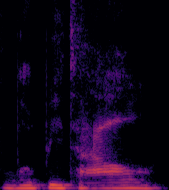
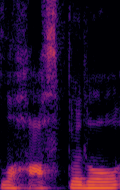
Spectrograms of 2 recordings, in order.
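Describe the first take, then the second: First: It is said lo-pee-tal, with no s sound. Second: It is said like the word hospital, with s. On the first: The speaker calls it right. "It's L'Hopital" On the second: The speaker calls it wrong. "it's not pronounced La Hospital"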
